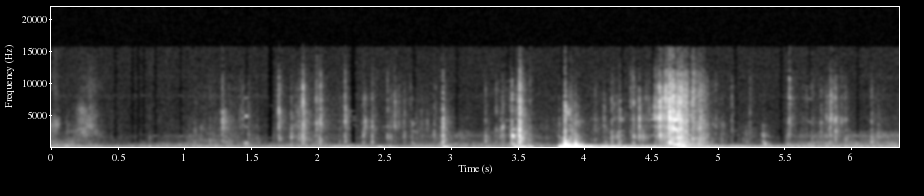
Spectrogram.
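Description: Foil trading-card pack wrapper crinkling under gloved hands, with light scattered clicks, then a short tearing rip as the pack is opened, a little after a brief knock on the table.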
